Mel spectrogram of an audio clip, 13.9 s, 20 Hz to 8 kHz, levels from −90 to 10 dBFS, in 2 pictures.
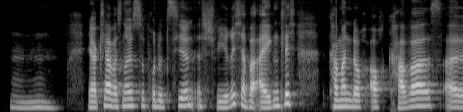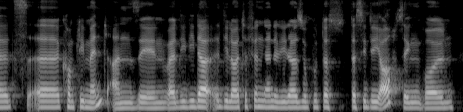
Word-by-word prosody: Mhm. 145 -1 -10 0.4
Ja 155 -1 +4
klar, 190 +4 +5
was 170 +2 0
Neues 190 0 +1
zu 190 -1 -5
produzieren 180 +3 -2
ist 180 +2 -9
schwierig, 185 +9 -1
aber 165 -4 +5
eigentlich 190 +12 +4 0.5
kann 175 -1 +3
man 175 -1 +4
doch 165 -1 +1
auch 160 0 +1
Covers 190 +6 +4
als, 155 0 -1
äh, 155 0 -1
Kompliment 165 - -4
ansehen, 140 0 -4
weil 140 0 0
die 160 0 -5
Lieder 165 0 +2
äh, 165 - -6
die 165 0 -5
Leute 155 +1 -2
finden 170 0 -5
deine 155 0 -3
Lieder 150 +1 -1
so 155 0 -5
gut, 160 +1 -11
dass 160 +1 -6
dass 160 0 -4
sie 160 - -6
die 155 -1 -1
auch - - +3
singen 145 -1 -6
wollen. 140 +1 -2
160 Hz, 165 wpm, -22 LUFS, 150-175 Hz, 0.5 s, klar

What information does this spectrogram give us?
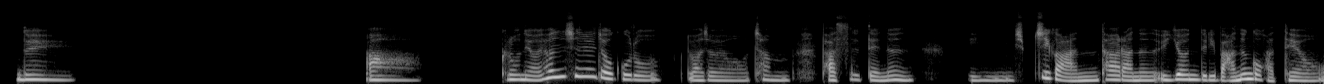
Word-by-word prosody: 네. 215 -3 +1 2.9
아. 200 -2 -1 0.8
그러네요. 225 -2 +1
현실적으로 290 - +1 0.3
맞아요. 185 -2 -3
참 195 -2 -4 0.3
봤을 210 +3 -3
때는 195 +1 -1 0.5
이 185 0 -5
"쉽지가 230 - 0
않다."라는 185 +2 +1
의견들이 215 -1 +4
많은 190 +7 +5
것 240 - +3
같아요. 170 -1 -3
200 Hz, 170 characters per minute, -24 LUFS, 185-225 Hz, 2.9 s, 많은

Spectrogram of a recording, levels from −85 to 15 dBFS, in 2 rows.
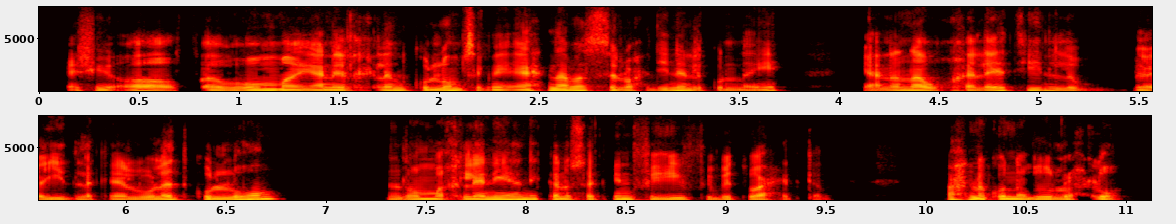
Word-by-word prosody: ماشي 115 +3 -4
آه، 105 -3 +1
ف - - -9
وهُم 120 +6 +3
يعني 105 -1 +3
الخِلَان 115 +5 -1
كلهم 130 +1 +1
ساكنين 110 -3 -2
إحنا 135 +3 +4
بس 135 +1 +2
الوحيدين 115 +3 -1
اللي 120 -3 0
كنا 90 -5 -8
إيه، - - -5 0.4
يعني 95 +2 -1
أنا 120 +2 +4
وخالاتي 115 +6 0
اللي 110 -8 -4 0.2
بعيد 95 -1 -2
لكن 90 +1 -4
الولاد 95 +8 0
كلهم 135 - +2 0.6
اللي 95 +2 -4
هُم 105 0 +2
خِلَاني 110 +6 +3
يعني 155 +5 +4
كانوا 110 - 0
ساكنين 120 +5 -1
في 105 - -6
إيه، 100 +2 0
في - - -11
بيت - - -5
واحد - - -1
كده. - - -18 0.6
فإحنا 135 -1 +3
كنا 110 -4 +3
بنروح 100 0 -1
لهم. - - 0
110 Hz, 205 wpm, -26 LUFS, 100-130 Hz, 0.6 s, إحنا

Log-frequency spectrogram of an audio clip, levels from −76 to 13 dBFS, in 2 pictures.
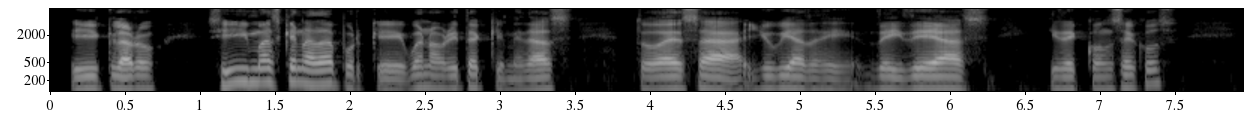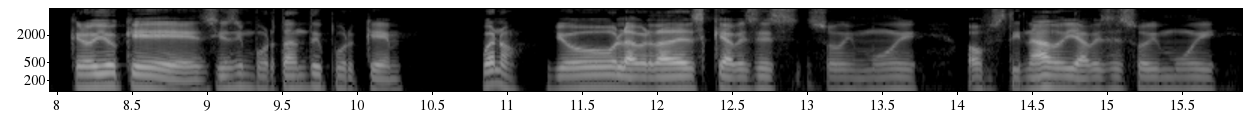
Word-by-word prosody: Sí, 125 +1 0
claro. 125 0 +2 0.3
Sí, 180 +3 -3
más 185 0 0
que 190 - +1
nada 170 -1 +2
porque, 110 -8 -5
bueno, 135 +1 -4
ahorita 130 +2 -2
que 120 -4 -12
me 105 0 -13
das 115 +1 0 0.4
toda 120 +1 +2
esa 120 -3 +4
lluvia 125 +1 -2
de 110 0 -10
de 125 -1 -3
ideas 125 0 +3 0.3
y - - -10
de 120 0 -2
consejos, 135 +8 -6 0.5
creo 135 0 +3
yo 145 0 +4
que 115 -7 +6
sí 125 +5 -4
es 130 - -5
importante 130 0 -5
porque, 110 -4 -5 0.5
bueno, - - -1
yo 130 +2 0
la 125 -2 +6
verdad 120 +1 +5
es 125 -1 +3
que - - -1
a 120 - +5
veces 120 0 -4
soy 115 -1 -8
muy 115 +1 -9 0.3
obstinado 120 +2 +1
y 125 - +2
a 110 - +2
veces 120 0 -6
soy 120 +1 -5
muy 120 -1 -10
120 Hz, 165 wpm, -26 LUFS, 120-130 Hz, 0.5 s, que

